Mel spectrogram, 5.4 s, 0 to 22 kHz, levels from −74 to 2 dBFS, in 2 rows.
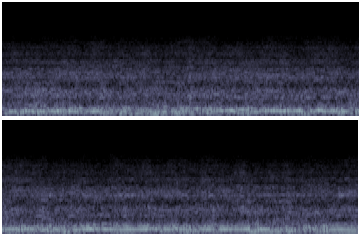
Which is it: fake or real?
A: fake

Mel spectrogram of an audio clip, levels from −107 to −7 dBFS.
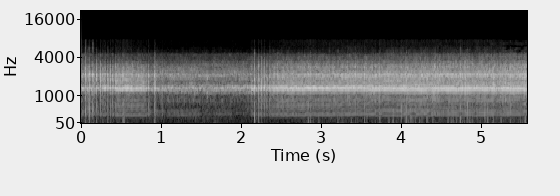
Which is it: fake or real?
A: real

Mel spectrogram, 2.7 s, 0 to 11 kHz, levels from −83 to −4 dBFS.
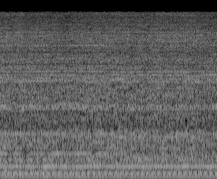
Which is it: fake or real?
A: real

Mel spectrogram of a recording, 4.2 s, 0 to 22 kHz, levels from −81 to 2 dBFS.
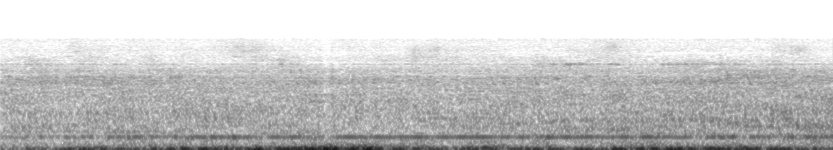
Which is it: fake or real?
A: fake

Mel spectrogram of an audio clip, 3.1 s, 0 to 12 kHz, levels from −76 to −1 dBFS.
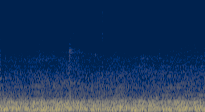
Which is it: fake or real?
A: fake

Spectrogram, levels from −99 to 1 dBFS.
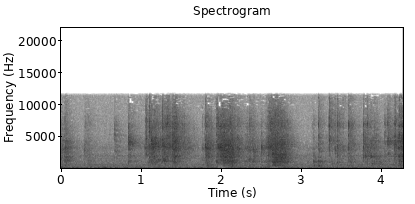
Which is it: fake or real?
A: real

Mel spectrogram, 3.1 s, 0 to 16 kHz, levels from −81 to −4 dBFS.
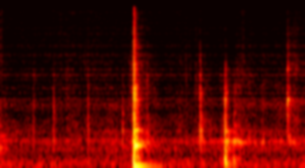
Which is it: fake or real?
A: fake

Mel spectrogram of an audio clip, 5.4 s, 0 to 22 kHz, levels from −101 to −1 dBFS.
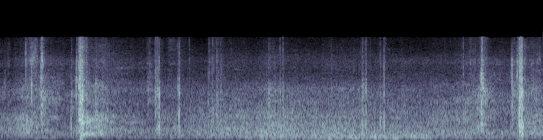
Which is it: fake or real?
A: real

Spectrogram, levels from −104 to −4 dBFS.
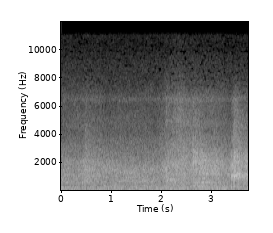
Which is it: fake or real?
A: real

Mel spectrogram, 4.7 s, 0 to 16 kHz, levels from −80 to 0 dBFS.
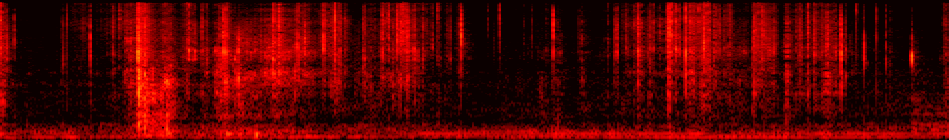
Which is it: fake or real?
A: fake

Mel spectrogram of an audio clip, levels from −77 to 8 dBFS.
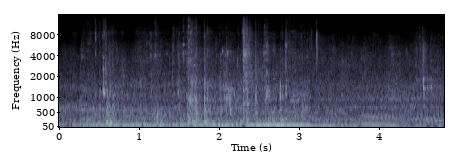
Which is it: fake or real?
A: real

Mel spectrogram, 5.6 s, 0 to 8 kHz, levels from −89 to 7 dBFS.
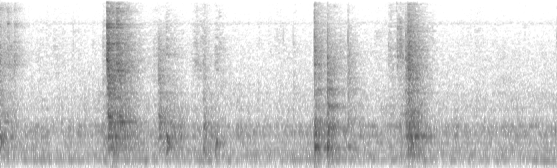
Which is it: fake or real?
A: real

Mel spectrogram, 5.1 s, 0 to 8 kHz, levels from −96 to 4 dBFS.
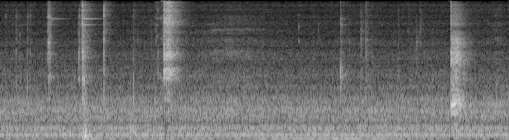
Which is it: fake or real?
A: real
